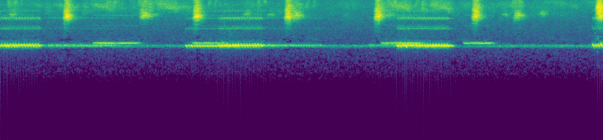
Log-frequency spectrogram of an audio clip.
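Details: Warm summer night in Bulgaria, crickets calling from the grass: a continuous shrill high trill swelling into louder bursts every couple of seconds, with brief sharper clicks layered over it; surround-microphone recording.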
